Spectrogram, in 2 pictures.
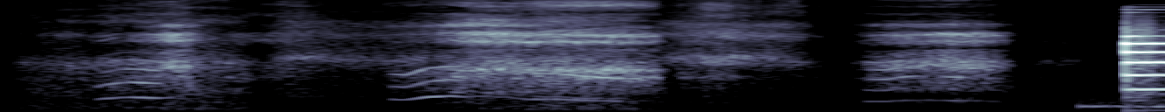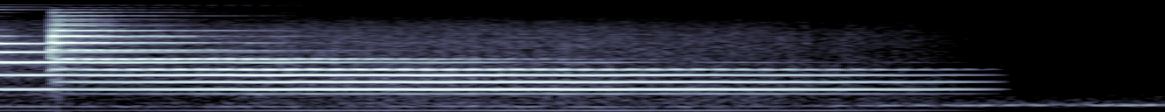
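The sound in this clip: A doorbell rings with one bright chime that sustains and slowly fades over several seconds, preceded by a few short, breathy gasping vocal sounds.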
